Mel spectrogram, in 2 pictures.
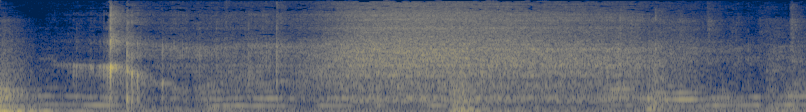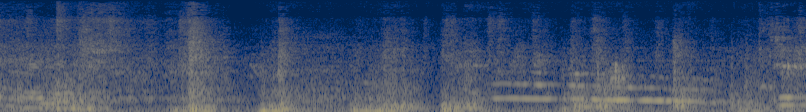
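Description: A drag on a drip-fed vape and the vapour blown out: a breathy rush of air that swells about a second and a half in and lasts over a second before fading.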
